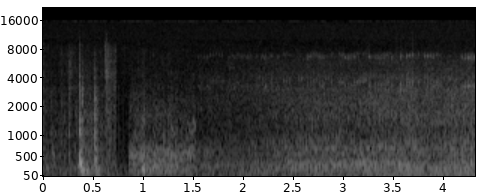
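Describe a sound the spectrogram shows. An old car engine chugs as the car approaches along a dirt road.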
